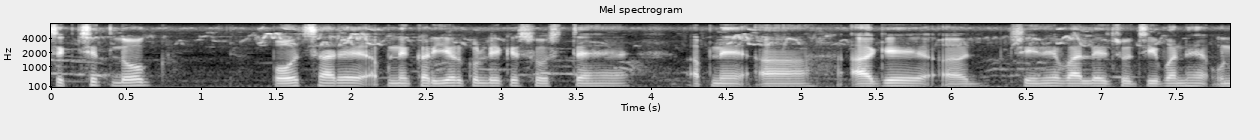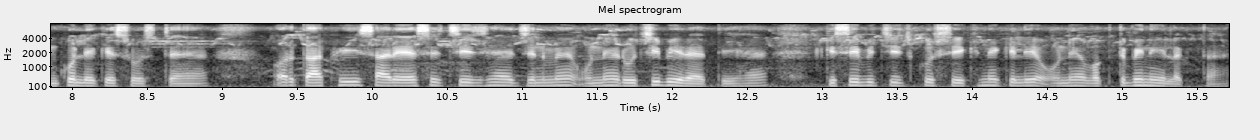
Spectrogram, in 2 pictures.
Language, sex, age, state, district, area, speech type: Hindi, male, 18-30, Bihar, Muzaffarpur, urban, spontaneous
